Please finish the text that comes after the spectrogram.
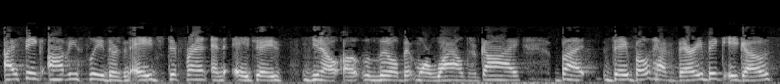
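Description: A woman guest on a talk show, giving a candid, halting and measured personal explanation. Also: mid-range voice, fairly even intonation. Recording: dull lo-fi radio or phone sound.

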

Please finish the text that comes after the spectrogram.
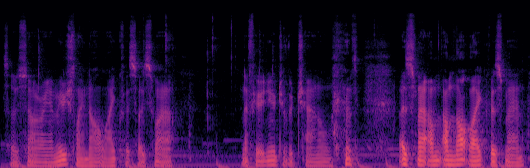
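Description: Low, creaky-voiced man, downbeat rambling. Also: steady tone, moderate pace, a little mellow, soft background music. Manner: downbeat, complaining, swears freely. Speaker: channel host, audio voice actor. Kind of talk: casual rambling chat to listeners.

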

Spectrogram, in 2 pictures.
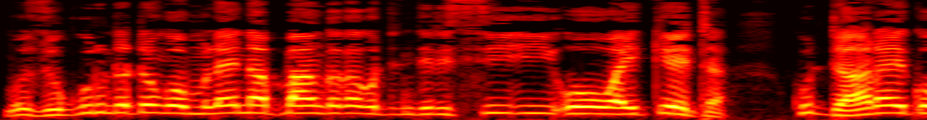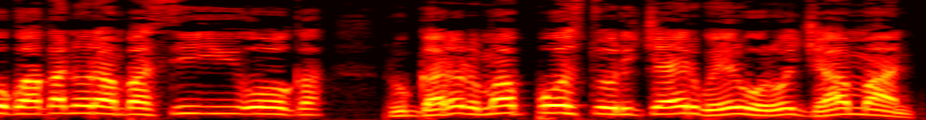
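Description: Comedy cartoon gravedigger: Zimbabwean, slangy show-off, highish voice, quick delivery. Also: male voice, darkish tone, slightly rough, dry recording, studio quality. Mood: boastful. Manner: bragging, slangy. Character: boastful gravedigger posing as a flashy big spender.

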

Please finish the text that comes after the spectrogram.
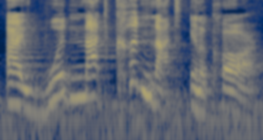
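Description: Grumpy rhyming refuser read by a woman: emphatic, slow, swooping pitch, clear room noise. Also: big pitch swings, fairly bright tone. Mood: stubborn. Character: stubborn, grumpy creature refusing food. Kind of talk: rhyming picture-book read-aloud. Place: public library children's book corner.

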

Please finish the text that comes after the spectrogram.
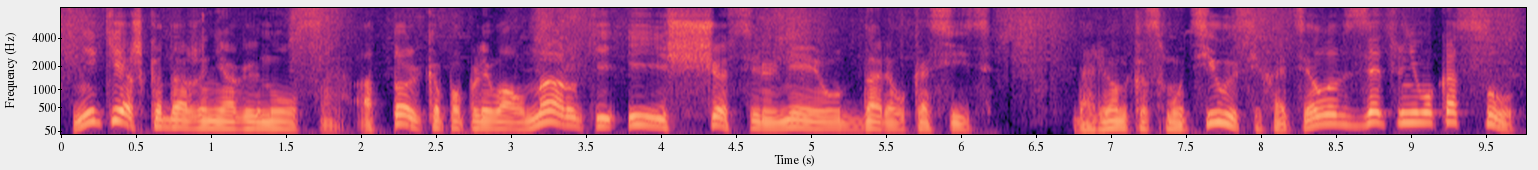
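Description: Animated male audiobook storyteller. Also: lowish voice, moderate pace, slight background noise. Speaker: audiobook narrator, actor. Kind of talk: expressive literary storytelling.

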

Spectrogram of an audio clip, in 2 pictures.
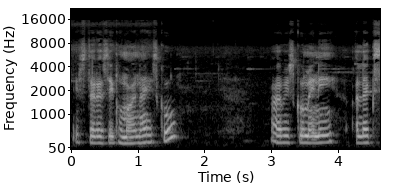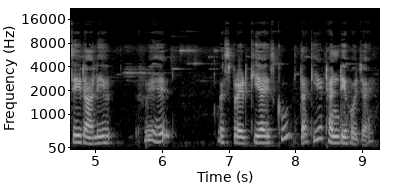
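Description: A woman's voice: mid-range voice, unhurried, long pauses, warm tone. Muffled recording of an Indian woman explaining. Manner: explanatory, step-by-step. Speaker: home cook and vlogger. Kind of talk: instructional recipe voice-over.

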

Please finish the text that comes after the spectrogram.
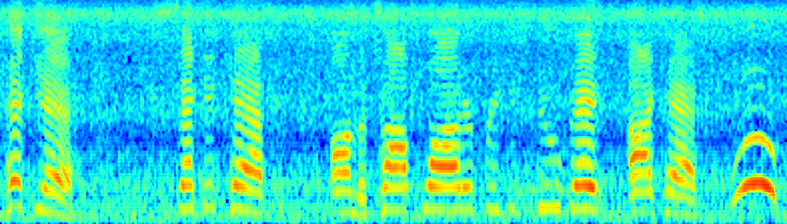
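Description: A man's voice: extremely high pitch, very animated, drawn-out words, a bit bright. Hyped man filming himself outdoors. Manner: hyped, slangy, whooping after catches. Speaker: fishing vlogger. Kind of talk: casual outdoor vlog commentary. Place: outdoors by a pond and river. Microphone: phone camera at arm's length. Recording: noisy outdoor phone recording.

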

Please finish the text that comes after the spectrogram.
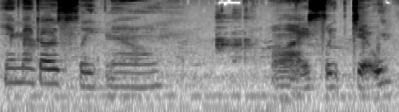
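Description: A woman's voice: fairly high pitch, big pitch swings, slow pace, background noise. A young woman in casual, playful role-play chat with a friend while gaming, with a teasing way of talking. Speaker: gamer playing a role-play game with a friend.

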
